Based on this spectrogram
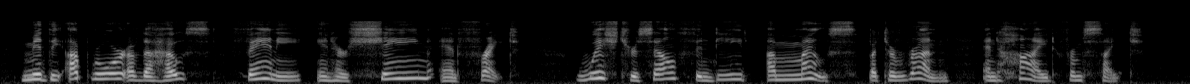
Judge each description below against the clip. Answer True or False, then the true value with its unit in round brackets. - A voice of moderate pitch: False (215 Hz)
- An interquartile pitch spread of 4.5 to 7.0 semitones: True (5.6 semitones)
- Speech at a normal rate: False (120 wpm)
